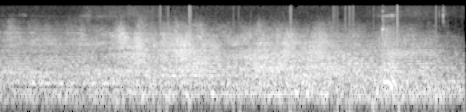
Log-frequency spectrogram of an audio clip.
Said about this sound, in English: That's quite a large plane that took off from there. I can't figure out what it is, but it's It's a big one.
